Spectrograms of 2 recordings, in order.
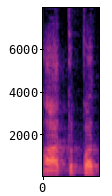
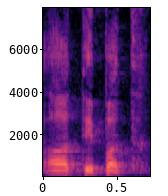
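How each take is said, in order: First: The word is said in two syllables. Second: The word is said in three syllables. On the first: The speaker calls it wrong. "ਇਹਨੂੰ ਅਤਪਤ ਨਹੀਂ ਪੜ੍ਹਨਾ" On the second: The speaker calls it right. "ਇਹਨੂੰ ਪੜ੍ਹਨਾ ਹੈ ਅਤਿਪਤ"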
